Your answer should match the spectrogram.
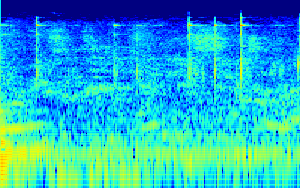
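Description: A few light metallic clinks from a metal measuring spoon knocking against the oil bottle's metal pourer spout as oil is poured into it.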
